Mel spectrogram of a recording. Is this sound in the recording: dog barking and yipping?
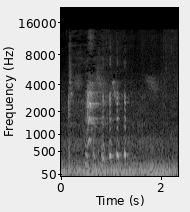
yes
